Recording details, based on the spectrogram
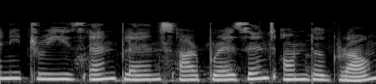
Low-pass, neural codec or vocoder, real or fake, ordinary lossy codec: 7.2 kHz; none; real; MP3, 32 kbps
